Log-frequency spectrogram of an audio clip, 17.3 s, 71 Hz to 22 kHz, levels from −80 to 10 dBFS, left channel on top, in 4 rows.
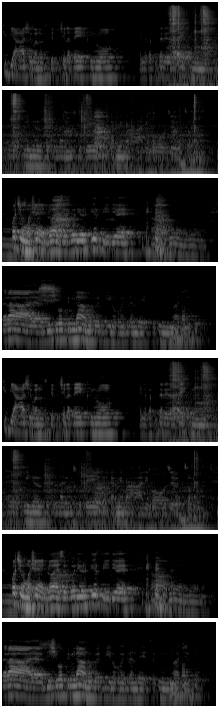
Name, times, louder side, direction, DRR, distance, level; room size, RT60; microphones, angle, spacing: voice 1, 0.0-2.2 2.7-11.8 12.9-16.7, right 1 dB, 25° right, 5 dB, 2.9 m, -48 dB
sound 1, 3.3-8.3, left 5 dB, 25° left, 3.2 m, -48 dB
Breathing, 5.5-5.8 6.1-6.6 7.7-8.0 8.6-8.8 9.2-10.3 10.7-10.9 11.7-12.1 12.8-13.0 13.7-14.2, left 8 dB, 55° left, 0.9 m, -55 dB
voice 2, 8.6-8.9 11.6-12.7 16.3-16.8, right 2 dB, 50° right, 4 dB, 1.8 m, -56 dB
29.0 x 13.5 x 8.5 m, 0.83 s
head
